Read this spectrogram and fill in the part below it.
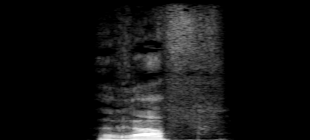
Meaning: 1. singular imperative of raffen 2. first-person singular present of raffen
- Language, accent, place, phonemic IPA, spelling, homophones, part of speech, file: German, Germany, Berlin, /ʁaf/, raff, RAF, verb, De-raff.ogg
